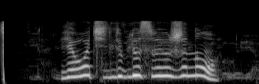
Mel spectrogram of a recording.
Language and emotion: Russian, positive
